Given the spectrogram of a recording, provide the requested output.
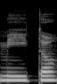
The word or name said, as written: mýto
